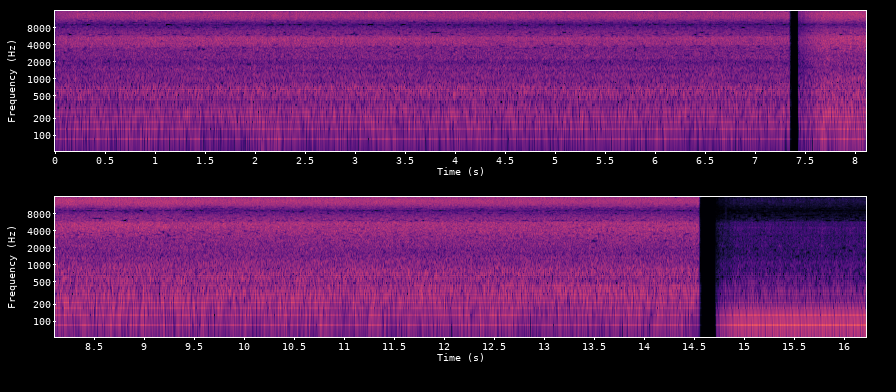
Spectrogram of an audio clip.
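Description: Water pouring and spraying through a canal lock gate, a steady rushing that comes back louder after a short break about halfway through. Near the end it gives way to the low rumble of the narrowboat's engine.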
